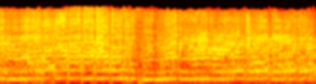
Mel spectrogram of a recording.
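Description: Car engine held at high revs while the car spins doughnuts, over steady tyre noise; the revs dip briefly about two seconds in and then climb back.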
